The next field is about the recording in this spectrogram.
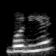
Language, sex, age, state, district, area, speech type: Hindi, female, 45-60, Uttar Pradesh, Sonbhadra, rural, conversation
